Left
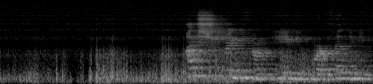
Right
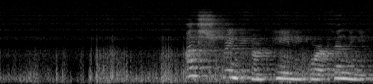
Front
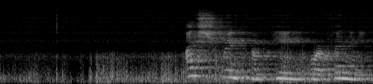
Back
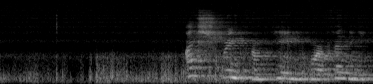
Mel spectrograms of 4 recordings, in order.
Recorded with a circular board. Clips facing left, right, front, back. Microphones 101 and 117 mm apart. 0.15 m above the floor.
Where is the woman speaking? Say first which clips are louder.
Right 9 dB, back 1 dB; 75° right, 2 m.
